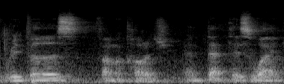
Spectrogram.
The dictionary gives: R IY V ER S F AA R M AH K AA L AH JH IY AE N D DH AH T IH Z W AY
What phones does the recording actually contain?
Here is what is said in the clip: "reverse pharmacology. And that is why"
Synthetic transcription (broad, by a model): R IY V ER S F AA M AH K AA L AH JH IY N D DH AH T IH S W AY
